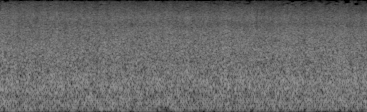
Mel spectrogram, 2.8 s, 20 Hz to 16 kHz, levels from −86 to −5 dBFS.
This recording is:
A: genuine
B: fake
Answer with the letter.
A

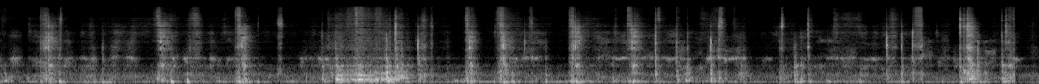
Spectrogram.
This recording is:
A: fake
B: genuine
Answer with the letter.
A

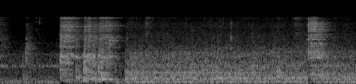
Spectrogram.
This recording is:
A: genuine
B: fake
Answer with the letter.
A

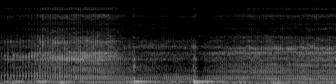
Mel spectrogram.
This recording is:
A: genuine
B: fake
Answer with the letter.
B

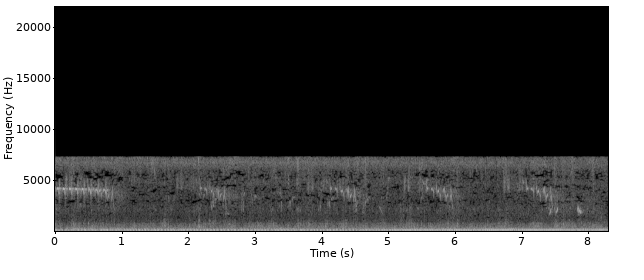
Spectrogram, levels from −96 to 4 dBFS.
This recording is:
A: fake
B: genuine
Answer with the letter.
B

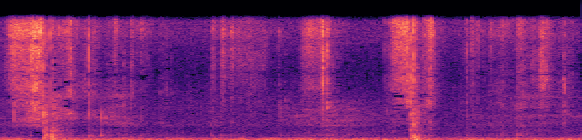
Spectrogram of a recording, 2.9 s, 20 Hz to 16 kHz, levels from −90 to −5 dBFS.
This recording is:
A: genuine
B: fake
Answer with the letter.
A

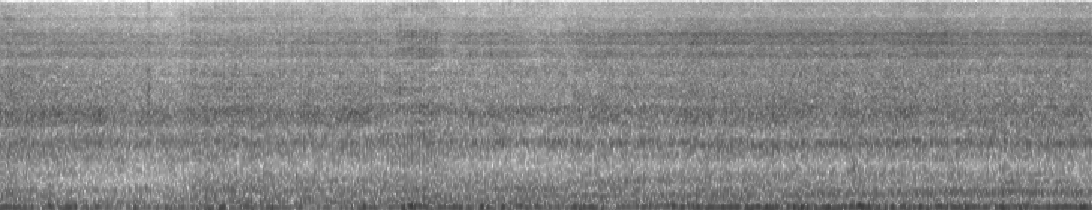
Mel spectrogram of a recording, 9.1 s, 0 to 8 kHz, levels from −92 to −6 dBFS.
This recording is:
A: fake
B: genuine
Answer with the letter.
A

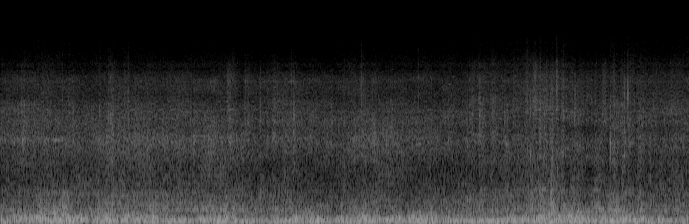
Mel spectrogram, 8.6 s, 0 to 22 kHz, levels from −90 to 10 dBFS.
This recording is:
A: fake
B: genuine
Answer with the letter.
A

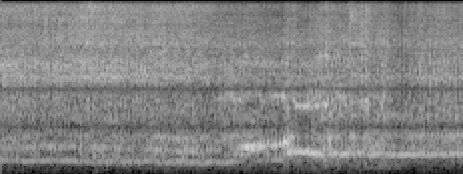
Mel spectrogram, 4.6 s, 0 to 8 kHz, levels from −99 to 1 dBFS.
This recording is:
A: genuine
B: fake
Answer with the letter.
B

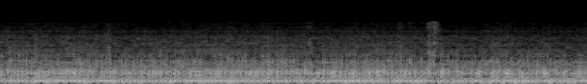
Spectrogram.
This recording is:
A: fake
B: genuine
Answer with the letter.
A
